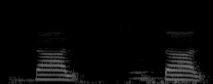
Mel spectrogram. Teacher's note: यानी दांतों की जड़ पर नहीं बल्कि दांतों से थोड़ा सा ऊपर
